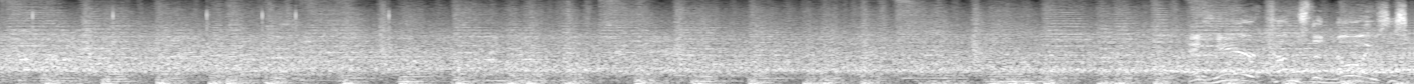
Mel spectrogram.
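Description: Dense, roaring stadium crowd at a college football game against Miami, steady and loud throughout as fans build noise for a red zone defensive stand, with commentary voices running underneath.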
